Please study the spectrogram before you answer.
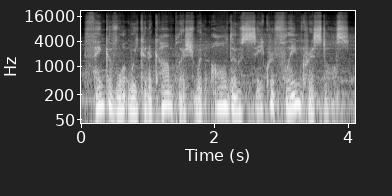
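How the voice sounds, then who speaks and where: Cold greedy game villain, low voice, long reverb and music. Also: male voice, measured pace. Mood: cold, covetous. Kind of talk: video game voice acting.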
